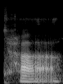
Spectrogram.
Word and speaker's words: Ptah: symbol and the energy of Ta, which that's how I pronounce it.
